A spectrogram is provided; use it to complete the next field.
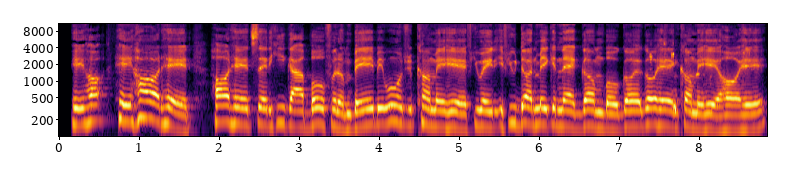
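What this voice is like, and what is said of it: Put-on Southern swamp accent. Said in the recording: “I gotta change the accent to talk to my brethren down there in the swamp”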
